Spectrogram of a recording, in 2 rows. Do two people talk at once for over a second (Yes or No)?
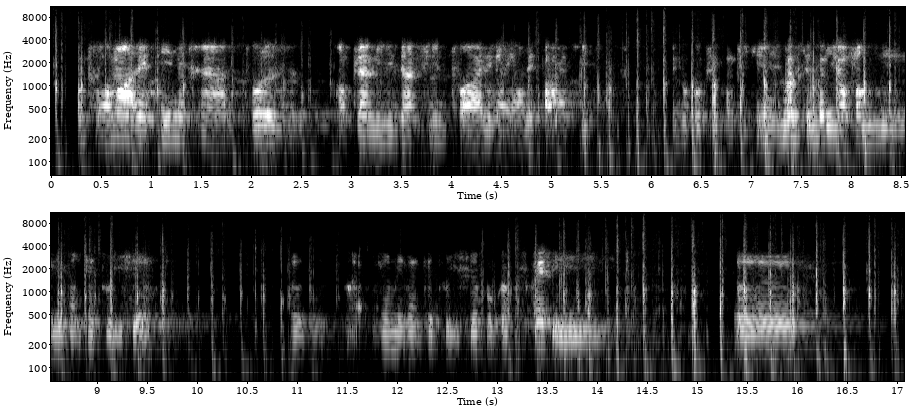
Yes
